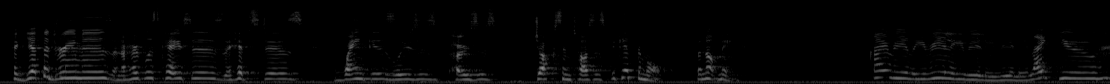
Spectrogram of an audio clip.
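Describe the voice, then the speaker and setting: An actress plays a young woman with a fairly high voice, lovesick and blunt. She pleads with raw emotion in a radio play, over faint background noise. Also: expressive, normal speed, close to an everyday voice. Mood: tender, pleading. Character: young woman, lovesick, blunt, hurt best friend confessing love.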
